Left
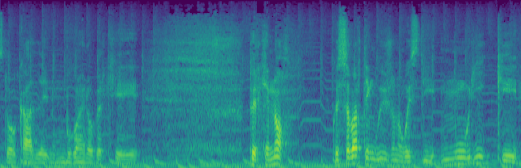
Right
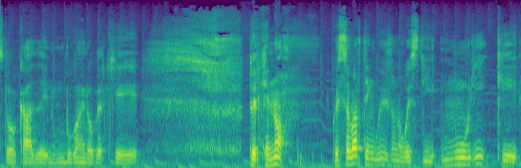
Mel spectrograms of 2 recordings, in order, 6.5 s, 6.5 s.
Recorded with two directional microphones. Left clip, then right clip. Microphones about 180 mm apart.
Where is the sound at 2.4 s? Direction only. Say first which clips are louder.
Right 14 dB; 30° right (ahead or behind).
